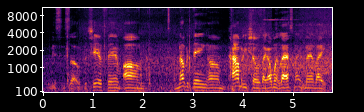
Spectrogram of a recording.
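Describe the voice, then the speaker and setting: Someone with an American accent talks at a fairly quick pace with fairly even intonation, amid audible room echo and noticeable background noise. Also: man, medium pitch for a man. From South Jersey, US, Jamaican family. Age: 30s. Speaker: trucking entrepreneur. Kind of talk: casual chat. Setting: on location in NYC.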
